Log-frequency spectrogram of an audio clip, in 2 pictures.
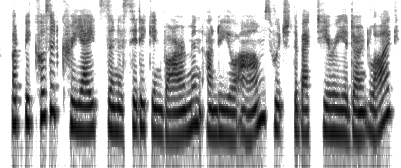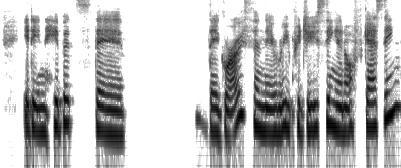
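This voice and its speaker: A woman with an Australian accent speaks at a moderate pace, medium in pitch with ordinary pitch variation and very even loudness. The sound is dry and close with no echo, in a very clean recording with a silent background. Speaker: eco store founder. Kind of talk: interview.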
